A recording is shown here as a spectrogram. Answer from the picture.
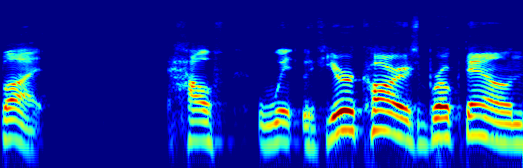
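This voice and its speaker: In a dry, close recording with no echo, a man talks at a very slow pace with lively intonation. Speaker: volunteer supplying vehicles in Ukraine. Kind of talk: live stream interview. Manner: halting, many fillers and restarts; gestures with hands while talking.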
